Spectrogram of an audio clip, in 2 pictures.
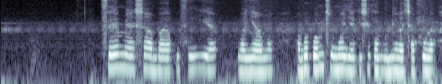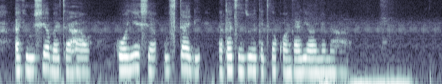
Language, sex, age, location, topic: Swahili, female, 18-24, Dar es Salaam, agriculture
